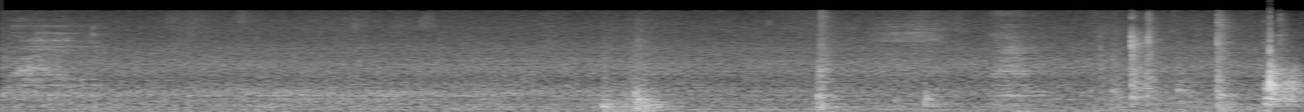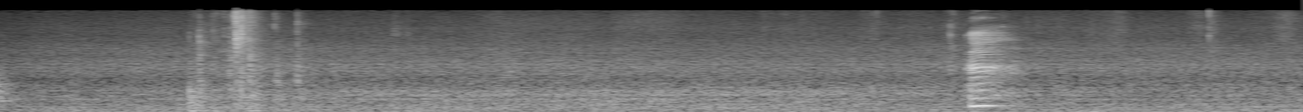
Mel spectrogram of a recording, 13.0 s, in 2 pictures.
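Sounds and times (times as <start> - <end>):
objects knocking and clattering: 5.5 - 6.6.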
